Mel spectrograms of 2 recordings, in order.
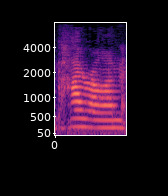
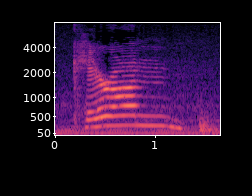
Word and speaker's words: Charon: The mistake he made with Mr. Charon is the mispronunciation of his name. Because he called him Chiron, as in the centaur, and the names are very close, well, Charon didn't appreciate it.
